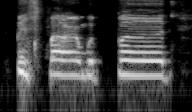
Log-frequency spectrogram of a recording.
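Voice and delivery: high, put-on babyish toddler-talk voice. Quoting what a man once said, put-on baby voice. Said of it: "I'm going to try to do my best baby voice".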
